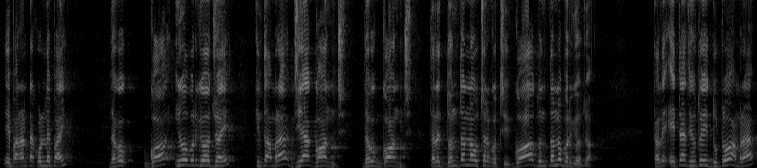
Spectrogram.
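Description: A man teaching an exam-prep quiz lesson, reading each question twice before giving and explaining the answer. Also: sits high. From West Bengal.

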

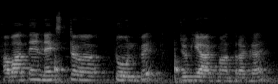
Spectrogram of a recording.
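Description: A man's voice: sits high, fairly even intonation, fairly quick. A man teaching a music lesson step by step, counting beats aloud, stressing the first of each group and mixing in English words. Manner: explains in Hindi mixed with English words. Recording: echoey room with audible noise.

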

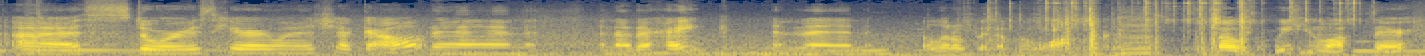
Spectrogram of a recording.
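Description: A woman's voice: mid-range voice, steady tone, normal speed, noisy background. A young woman chatting casually about her day, laughing often. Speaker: vlogger. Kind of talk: casual travel vlog chat.

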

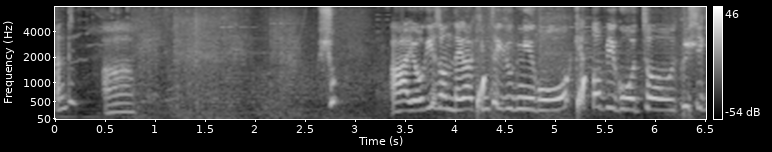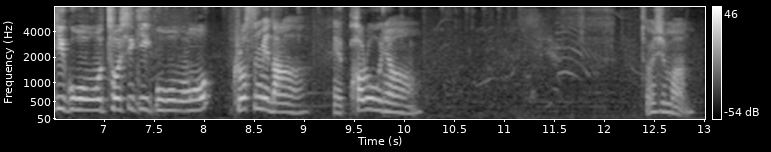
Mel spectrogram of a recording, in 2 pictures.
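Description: A woman's voice: sits high, slow, pauses often, soft background music. A young woman streaming a game, chatting playfully and teasing her viewers and teammates. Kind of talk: live game streaming chat.

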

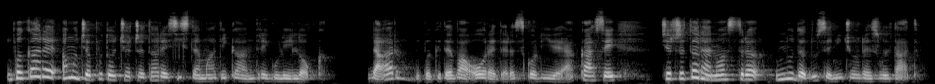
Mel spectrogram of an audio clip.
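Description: A woman narrating a classic detective story as an audiobook, in expressive first-person storytelling. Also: low-pitched.

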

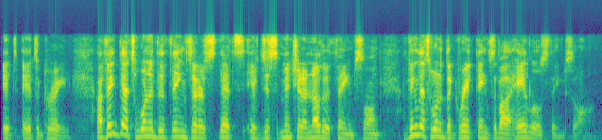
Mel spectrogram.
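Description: Quick and lively in intonation, this podcast host in his thirties has a fairly high-pitched voice and chats casually, thinking aloud and repeating himself as he goes. He's indoors in a small foam-paneled home room. The recording is dry, with a dull, lo-fi voice-call sound.

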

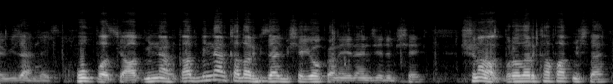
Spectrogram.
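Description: A young man giving loud, swearing, teasing commentary over his own gameplay, talking to viewers and mocking other players. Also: medium pitch. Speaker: gaming YouTuber. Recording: background noise.

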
